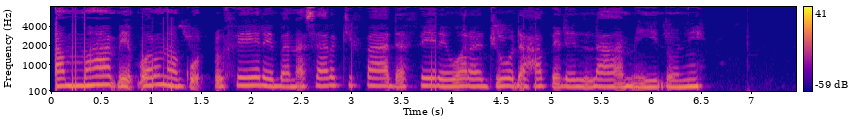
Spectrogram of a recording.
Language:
Adamawa Fulfulde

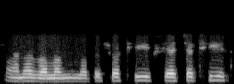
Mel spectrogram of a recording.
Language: Kashmiri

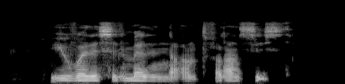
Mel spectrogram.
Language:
Kabyle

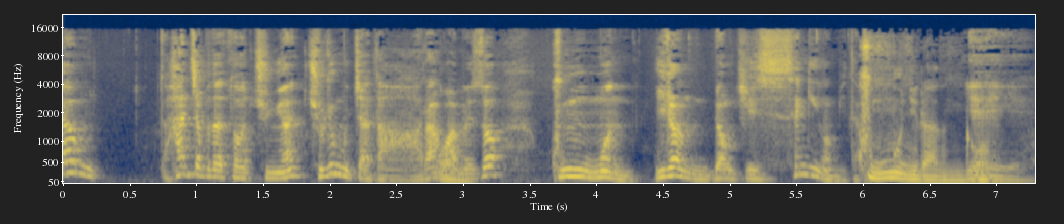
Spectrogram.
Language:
Korean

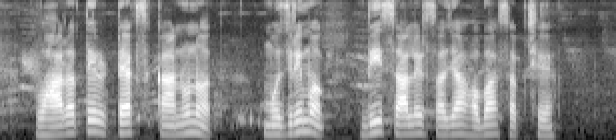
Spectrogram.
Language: Magahi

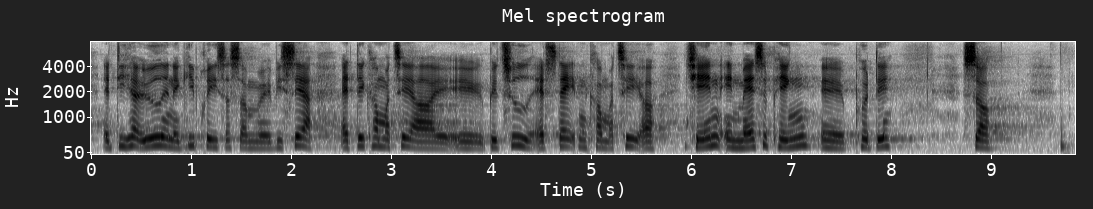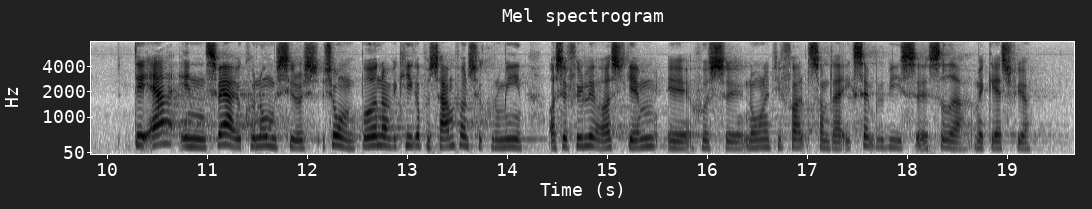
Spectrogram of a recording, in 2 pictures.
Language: Danish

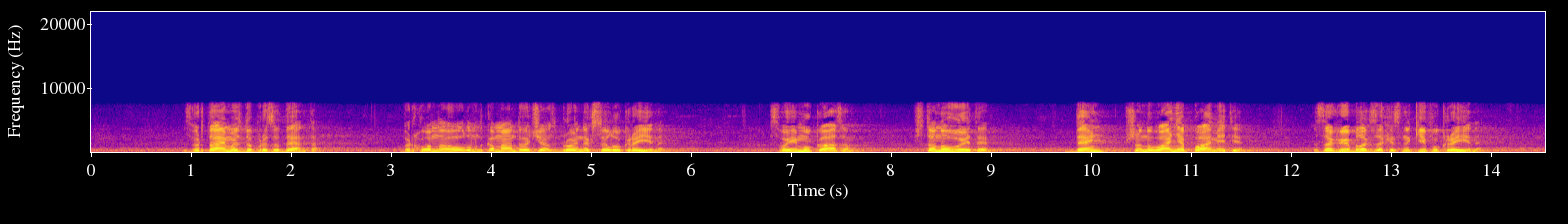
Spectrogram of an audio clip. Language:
Ukrainian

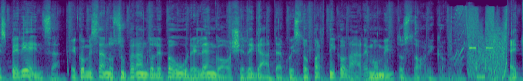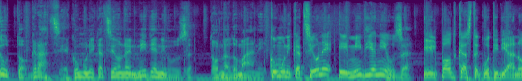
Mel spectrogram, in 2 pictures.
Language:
Italian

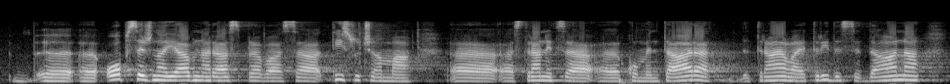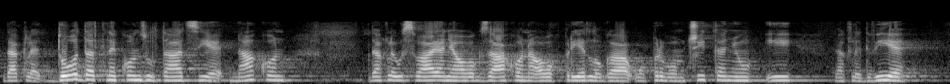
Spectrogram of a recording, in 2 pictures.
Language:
Croatian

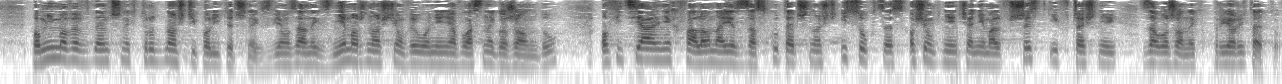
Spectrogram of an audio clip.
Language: Polish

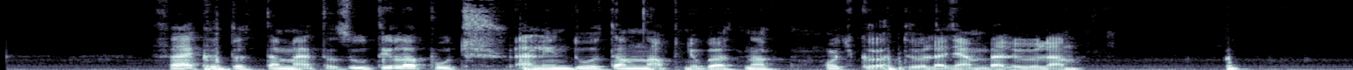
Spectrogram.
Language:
Hungarian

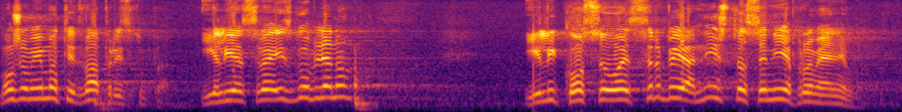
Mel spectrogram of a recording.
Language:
Serbian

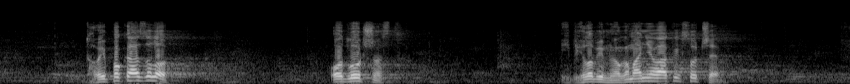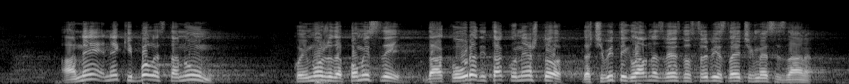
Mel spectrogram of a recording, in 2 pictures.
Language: Serbian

